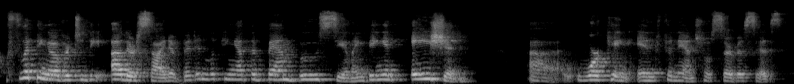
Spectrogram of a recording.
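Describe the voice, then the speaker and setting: A woman bank executive speaking earnestly as a panelist in an online event, with a measured delivery and the occasional filler. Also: mid-range voice, reverberant. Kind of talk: panel talk on a video call.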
